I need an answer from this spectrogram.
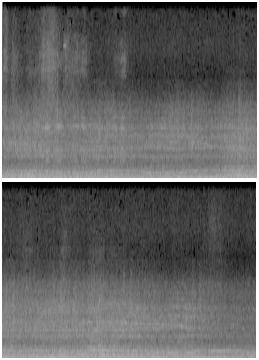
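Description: KRL Commuter Line electric train passing close by at a level crossing: a steady, heavy rumble of the wheels on the track.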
